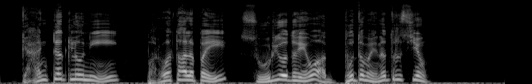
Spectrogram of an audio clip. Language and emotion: Telugu, surprised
